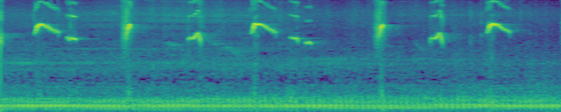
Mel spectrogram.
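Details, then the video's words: Common iora singing persistently as a tutor for other songbirds. Bright, high slurred whistles alternate with short sharp chips at uneven intervals, with a steady low hum in the background. "roll tembakan panjang dengan tonjolan tajam mewah dari konin gacor"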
